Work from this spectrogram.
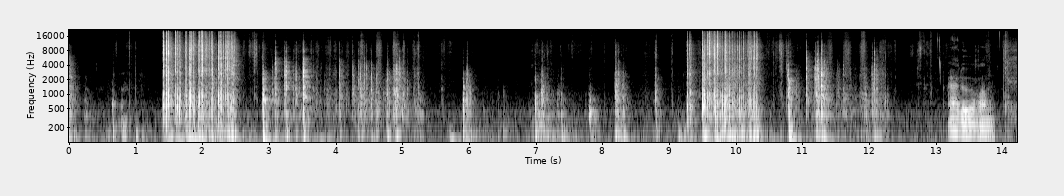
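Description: Tarot cards being shuffled for a reading give two loud, crisp riffling bursts separated by quieter handling clicks and rustles, with a voice speaking faintly in places.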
